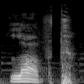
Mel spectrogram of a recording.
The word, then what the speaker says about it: loved: una d al final la e no se pronuncia en esta palabra tampoco así que es loved loved la puedes usar en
